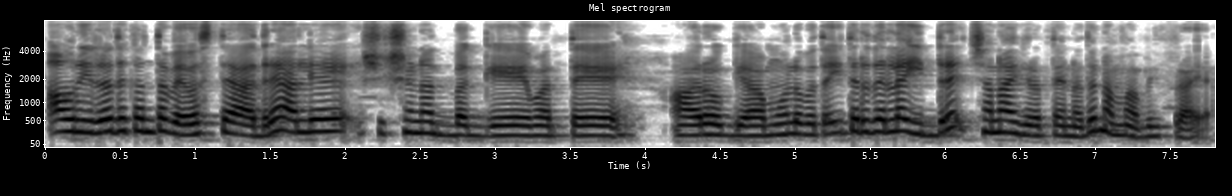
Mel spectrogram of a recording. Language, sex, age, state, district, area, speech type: Kannada, female, 18-30, Karnataka, Chikkaballapur, rural, spontaneous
